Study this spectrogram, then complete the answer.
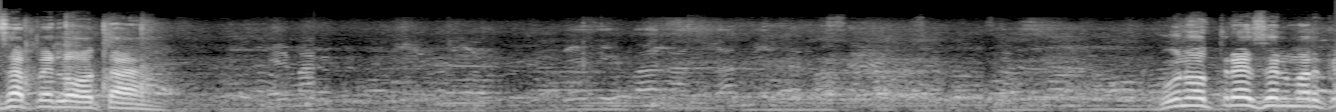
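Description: A crowd chatters and murmurs in the background.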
